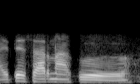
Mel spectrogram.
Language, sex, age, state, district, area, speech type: Telugu, male, 18-30, Telangana, Khammam, rural, conversation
